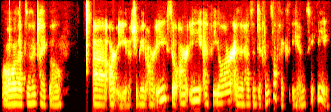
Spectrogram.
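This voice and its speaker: A woman delivering a recorded slide lecture on words, her voice a little low and gravelly with a husky edge. She explains step by step, spells out letters and corrects herself as she goes. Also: quick pace. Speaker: literacy educator presenting slides.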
